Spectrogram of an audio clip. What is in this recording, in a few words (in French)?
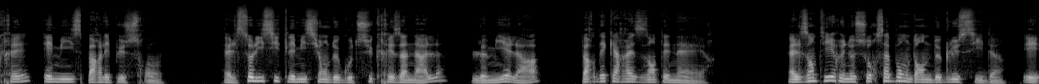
voix off docu fourmis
